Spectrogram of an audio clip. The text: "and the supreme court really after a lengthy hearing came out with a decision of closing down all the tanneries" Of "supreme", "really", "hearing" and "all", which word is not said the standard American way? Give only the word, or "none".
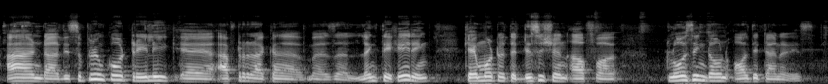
none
